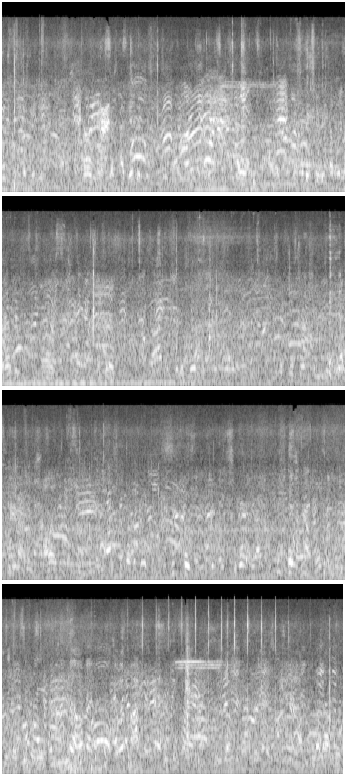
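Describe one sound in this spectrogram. Young men shout and call to each other outdoors, some distance away.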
